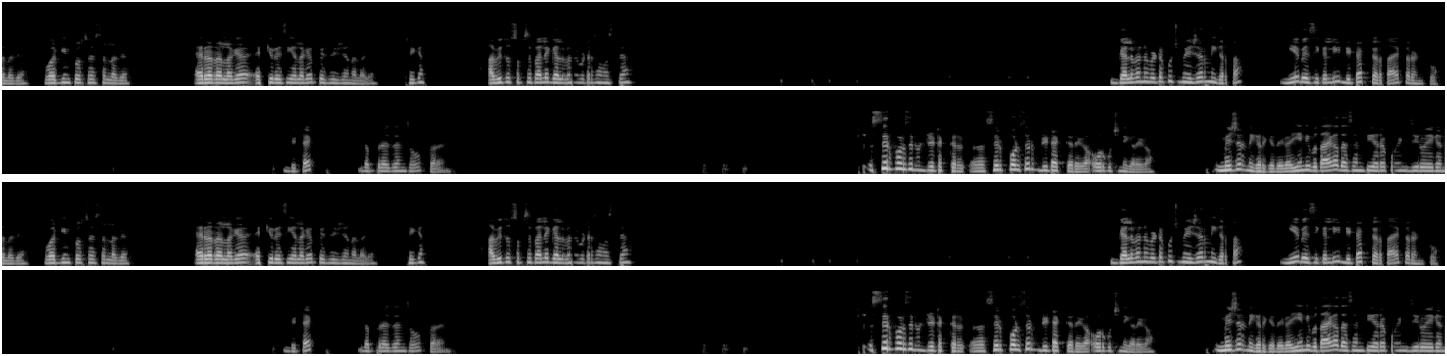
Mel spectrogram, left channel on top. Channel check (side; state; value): both; normal; correlation 0.50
